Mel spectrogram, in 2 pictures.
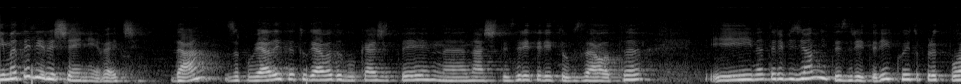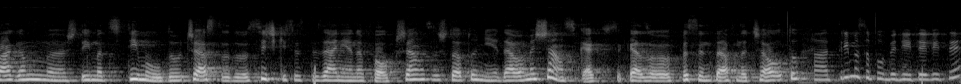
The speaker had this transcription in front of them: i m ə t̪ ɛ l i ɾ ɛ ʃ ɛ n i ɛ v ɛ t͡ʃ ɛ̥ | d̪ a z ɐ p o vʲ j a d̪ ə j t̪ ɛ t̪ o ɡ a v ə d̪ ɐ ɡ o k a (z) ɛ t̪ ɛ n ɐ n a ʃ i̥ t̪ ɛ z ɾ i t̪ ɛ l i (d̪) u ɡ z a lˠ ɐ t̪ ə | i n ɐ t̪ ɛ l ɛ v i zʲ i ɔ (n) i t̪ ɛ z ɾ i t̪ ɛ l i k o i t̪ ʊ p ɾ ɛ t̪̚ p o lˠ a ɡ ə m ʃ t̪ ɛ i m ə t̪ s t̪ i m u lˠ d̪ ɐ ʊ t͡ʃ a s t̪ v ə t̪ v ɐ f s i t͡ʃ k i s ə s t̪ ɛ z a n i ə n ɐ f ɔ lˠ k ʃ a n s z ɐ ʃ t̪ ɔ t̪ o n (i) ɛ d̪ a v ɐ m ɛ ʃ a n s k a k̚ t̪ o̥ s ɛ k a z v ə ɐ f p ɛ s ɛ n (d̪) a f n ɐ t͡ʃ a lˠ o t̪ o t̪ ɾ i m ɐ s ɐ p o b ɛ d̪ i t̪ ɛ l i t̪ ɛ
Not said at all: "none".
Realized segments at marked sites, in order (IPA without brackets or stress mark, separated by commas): ʒ, t̪, nː, i, t̪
